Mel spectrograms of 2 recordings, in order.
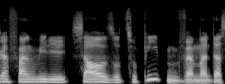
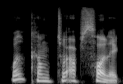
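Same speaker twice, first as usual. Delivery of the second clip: high tinny machine announcement; tinny speaker voice; 8 semitones higher than usual. Retold or imitated. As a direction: imitate a cheap tinny speaker. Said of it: "mit so einer richtig blechernen, billigen Lautsprecher".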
